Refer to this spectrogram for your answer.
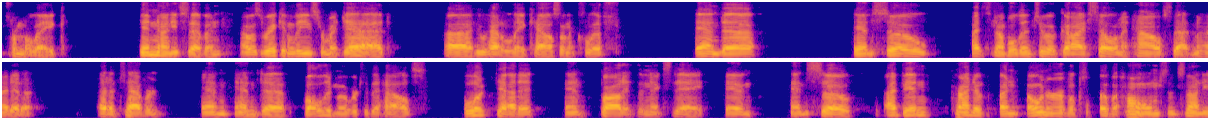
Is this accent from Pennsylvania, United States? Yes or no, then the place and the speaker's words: no; Oklahoma, United States; also born or lived in Hawaii / Colorado; I was born in Oklahoma, yes. Lived in Oklahoma a good probably portion of maybe half of my life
